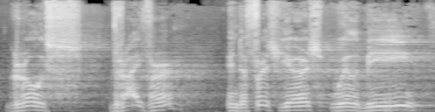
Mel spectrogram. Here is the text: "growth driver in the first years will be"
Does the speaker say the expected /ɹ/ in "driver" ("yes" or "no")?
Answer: yes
